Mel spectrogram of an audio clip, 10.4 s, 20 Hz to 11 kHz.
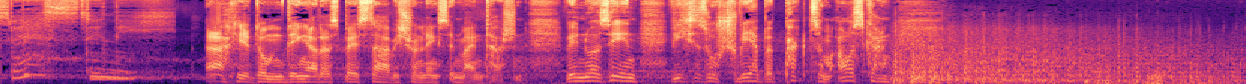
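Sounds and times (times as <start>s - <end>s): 
speech: 0.1s - 8.0s
deep underground rumbling and quaking: 4.3s - 10.3s.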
